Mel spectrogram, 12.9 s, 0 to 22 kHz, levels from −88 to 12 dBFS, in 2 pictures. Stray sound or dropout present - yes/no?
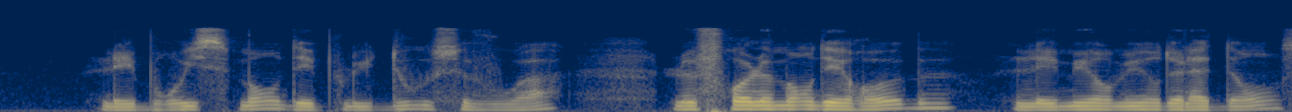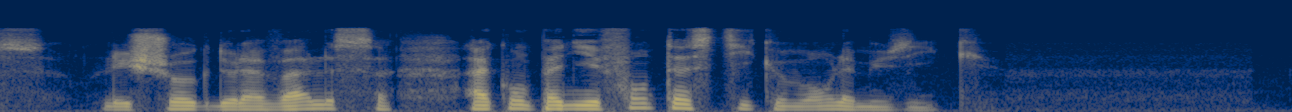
no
